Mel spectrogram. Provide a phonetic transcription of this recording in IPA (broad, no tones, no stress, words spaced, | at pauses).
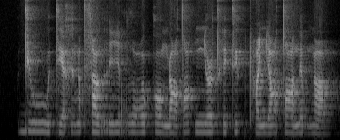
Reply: dʲuːtʲɑxɪŋʊtˤ suriːrðˤuː kɔŋ ə˞tˤɪ | ɲə˞tʰɪ tʲɔkpʰɑɲɪː tˤə˞nɛbŋɑ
